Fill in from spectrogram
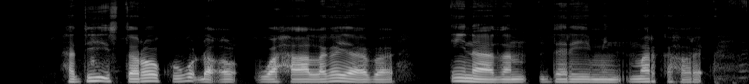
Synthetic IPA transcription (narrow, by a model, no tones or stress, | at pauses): hɐd̪iːɪst̪ʰɐɾɔːkʰʊɣʊɖɑʕɔ | wɑħɑːlɐɣɐjaːβaː | ɪnaːðɐnd̪ɐɾɛːmɪnmɐrkʰɐhɔɾɛ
